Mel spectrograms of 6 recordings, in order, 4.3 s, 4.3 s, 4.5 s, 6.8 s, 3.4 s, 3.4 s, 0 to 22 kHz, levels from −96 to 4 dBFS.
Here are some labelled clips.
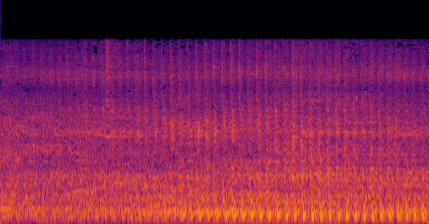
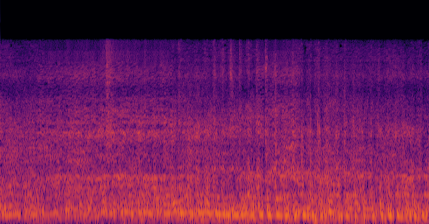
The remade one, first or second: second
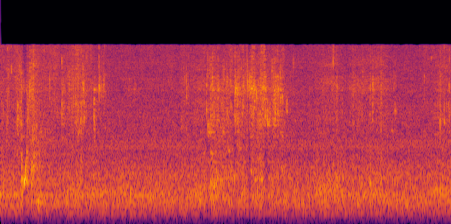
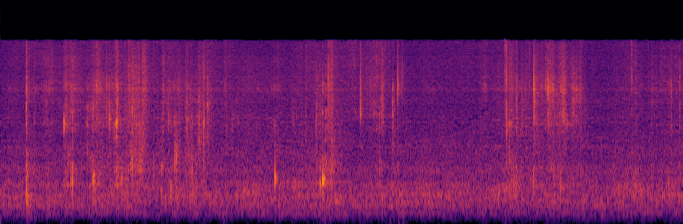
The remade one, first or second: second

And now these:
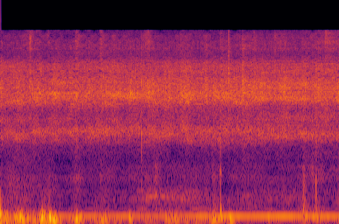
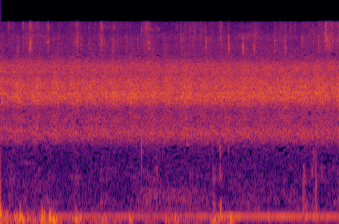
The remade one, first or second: first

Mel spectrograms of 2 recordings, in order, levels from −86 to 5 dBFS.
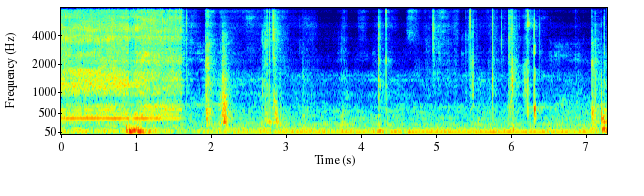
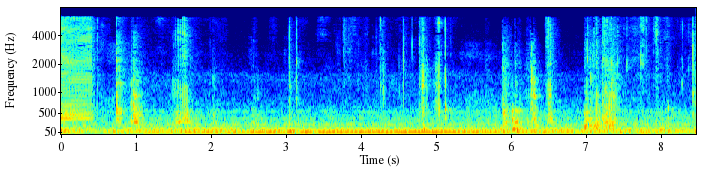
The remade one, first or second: first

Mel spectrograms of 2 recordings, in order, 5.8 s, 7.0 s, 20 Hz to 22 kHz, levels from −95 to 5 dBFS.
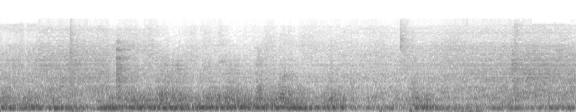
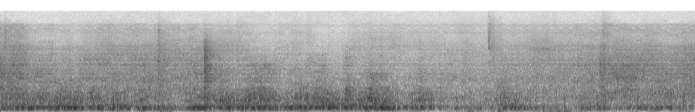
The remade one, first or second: second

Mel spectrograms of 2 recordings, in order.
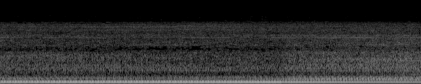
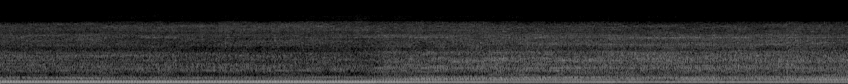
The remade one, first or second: second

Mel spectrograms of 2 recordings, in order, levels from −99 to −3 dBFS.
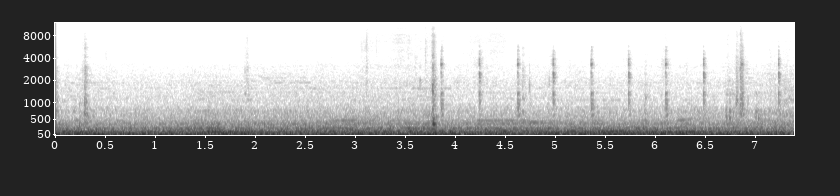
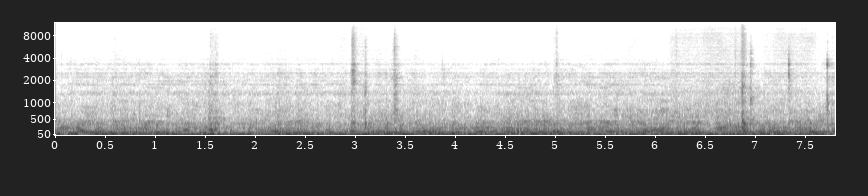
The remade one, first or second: second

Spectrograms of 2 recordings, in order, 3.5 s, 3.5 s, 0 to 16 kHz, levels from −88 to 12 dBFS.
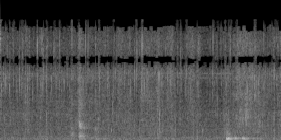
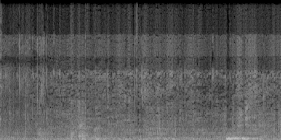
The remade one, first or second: second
